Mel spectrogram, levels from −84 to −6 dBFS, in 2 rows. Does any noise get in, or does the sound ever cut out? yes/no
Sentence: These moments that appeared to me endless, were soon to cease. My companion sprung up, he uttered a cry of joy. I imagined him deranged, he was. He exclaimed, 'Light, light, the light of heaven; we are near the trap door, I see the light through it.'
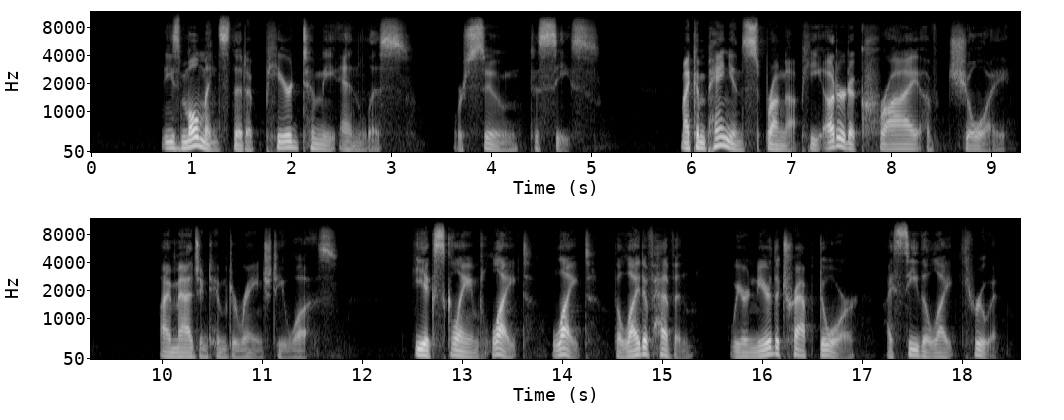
no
